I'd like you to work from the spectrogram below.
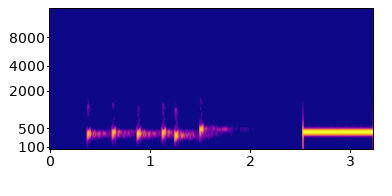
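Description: Telephone dialing: six short, clipped tones in a quick run, then after a pause a loud steady telephone tone starts and holds unbroken.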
